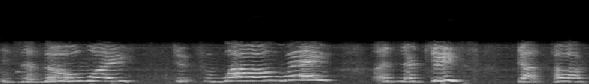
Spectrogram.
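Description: A young girl singing in short phrases with brief pauses between them, some notes held for about a second.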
